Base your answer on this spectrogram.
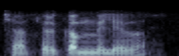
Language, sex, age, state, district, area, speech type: Urdu, male, 18-30, Uttar Pradesh, Saharanpur, urban, conversation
